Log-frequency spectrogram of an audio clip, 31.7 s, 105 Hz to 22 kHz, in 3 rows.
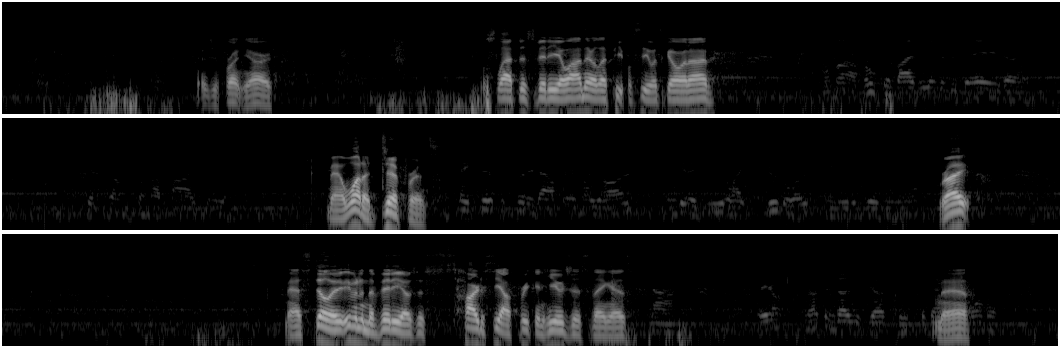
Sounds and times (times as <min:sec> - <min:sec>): Outside, urban or manmade: 0:00.0 - 0:31.7
Speech: 0:01.9 - 0:02.8, 0:04.8 - 0:07.2, 0:08.2 - 0:10.3, 0:11.4 - 0:12.8, 0:13.8 - 0:20.3, 0:24.0 - 0:28.0, 0:28.7 - 0:31.1.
